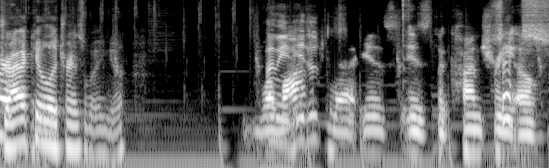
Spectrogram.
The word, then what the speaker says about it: Wallachia: So, Actually, it's pronounced Wallachia.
